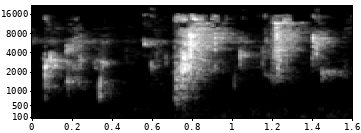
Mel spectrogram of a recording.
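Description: Water splashing and sloshing as hands are rinsed after applying a face scrub, in a few short bright bursts close by, with no talking.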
